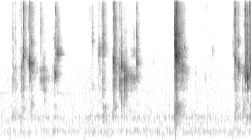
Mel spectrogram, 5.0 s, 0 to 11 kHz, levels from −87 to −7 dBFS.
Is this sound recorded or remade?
recorded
